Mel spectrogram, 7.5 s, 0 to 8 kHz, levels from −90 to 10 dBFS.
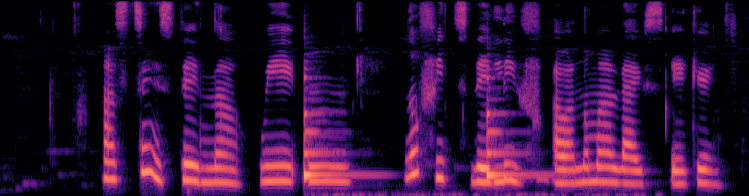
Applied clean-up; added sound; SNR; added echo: classical method log-MMSE.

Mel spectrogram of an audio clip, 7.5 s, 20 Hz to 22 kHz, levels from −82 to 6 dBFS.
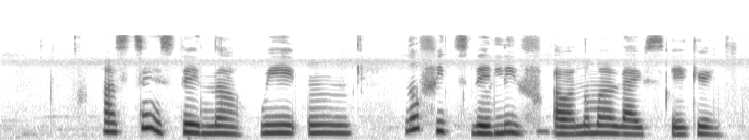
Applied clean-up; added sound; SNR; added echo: none; none; none; none.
